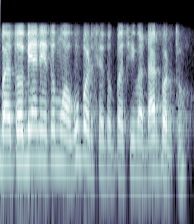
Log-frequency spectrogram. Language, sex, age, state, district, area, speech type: Gujarati, male, 18-30, Gujarat, Mehsana, rural, conversation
